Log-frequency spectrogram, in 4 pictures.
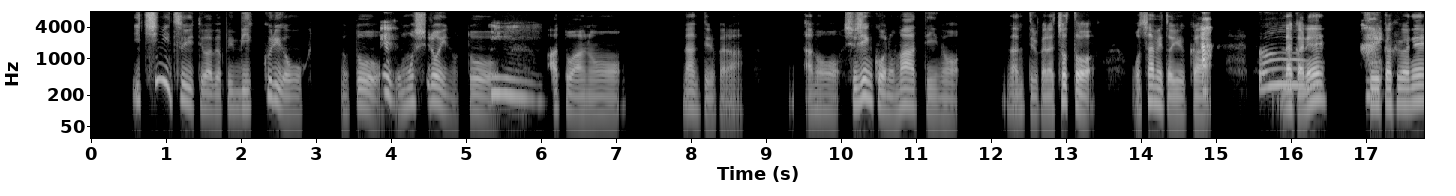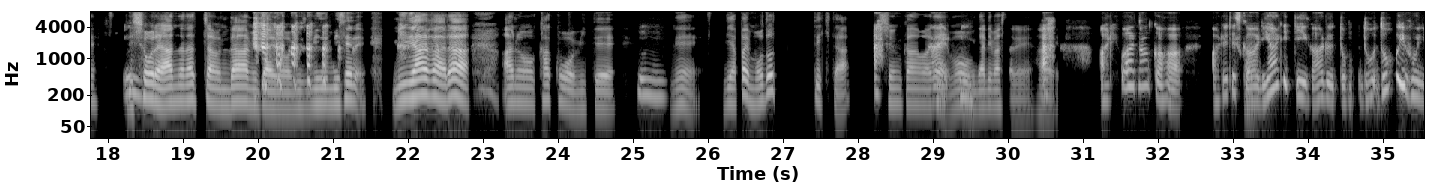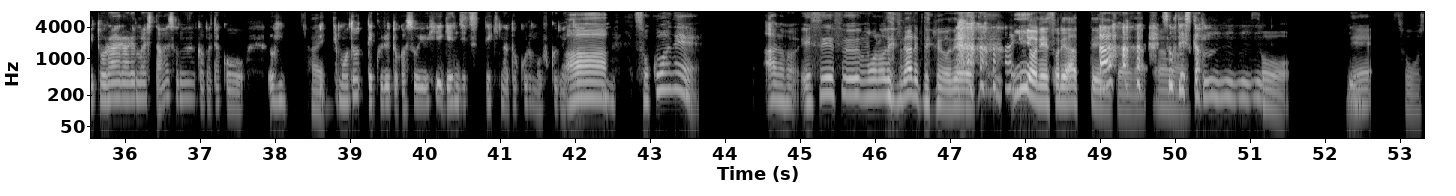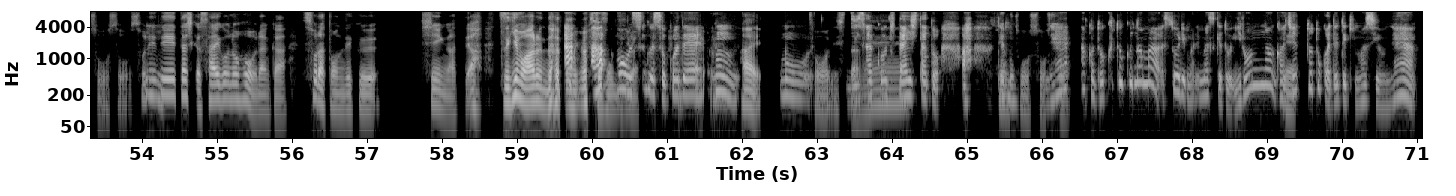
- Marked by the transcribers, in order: other noise; laugh; laughing while speaking: "慣れてるので"; laugh; laughing while speaking: "あ、次もあるんだと思いました、そん時は"
- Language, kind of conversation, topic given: Japanese, podcast, 映画で一番好きな主人公は誰で、好きな理由は何ですか？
